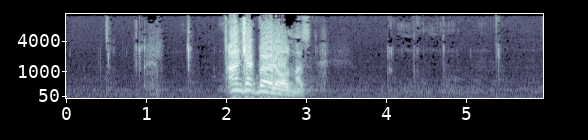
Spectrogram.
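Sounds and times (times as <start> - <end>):
person chewing crunchy food: 0.3 - 1.9, 3.9 - 5.9
speech: 2.0 - 3.1.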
